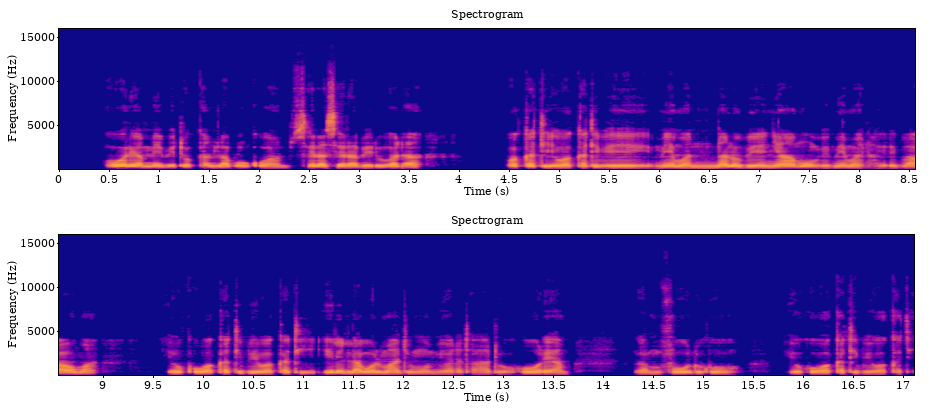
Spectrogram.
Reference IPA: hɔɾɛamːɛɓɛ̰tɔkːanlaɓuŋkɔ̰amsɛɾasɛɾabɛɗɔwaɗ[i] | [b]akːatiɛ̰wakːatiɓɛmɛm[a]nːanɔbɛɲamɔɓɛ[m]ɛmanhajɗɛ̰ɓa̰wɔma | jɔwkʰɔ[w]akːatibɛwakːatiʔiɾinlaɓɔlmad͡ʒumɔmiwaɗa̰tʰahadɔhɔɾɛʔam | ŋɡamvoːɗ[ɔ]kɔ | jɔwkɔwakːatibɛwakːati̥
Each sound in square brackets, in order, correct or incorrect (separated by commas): incorrect, incorrect, correct, correct, correct, incorrect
